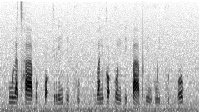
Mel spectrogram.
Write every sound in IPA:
w ɯ˧ a̯ tʰ aː˧ p o˦˥ k̚ f ɔ˨˩ ʔ k r i˦˥ n ʔ i˨˩ t̚ f u˨˩ k̚ | b a˦˥ n k ɔ˦˥ ʔ k o˧ n ʔ i˦˥ t̚ p aː˨˩ pʰ i˨˩ n k w i˨˩ t̚ f ɯ˨˩ k̚ b oː˥˩ p̚

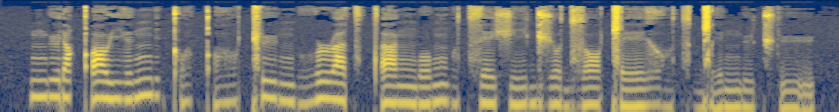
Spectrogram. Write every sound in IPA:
ŋ y ɾ ɪ qʼ o j ɪ ŋ i kʼ ɔ̤ qʼ ɔ̤ ǁ y ŋ o̤ ɹ a t͡s tʼ a ŋ o ŋ ɔ̤ t͡s e ʃ i d͡ʒ o d͡z ɔ ǁ e ɣ ɔ̤ t͡s ɡ͡ǁ e ŋ y t͡ʃʼ y

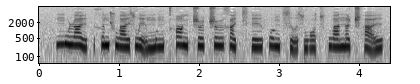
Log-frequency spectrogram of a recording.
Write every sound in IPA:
m u˥˧ ɻ a˥˩ ɪ̯ | x ə˥ n ʂ w a˧˥ ɪ̯ s w ḛ˨˩ ɪ̯ m ʊ˧˥ ŋ kʰ ɑ˥˩ ŋ ʈ͡ʂ ɻ̩˥ ʈ͡ʂ ɻ̩˥ x a˨ ɪ̯ t͡sʰ e˧˥ ɪ̯ f ɤ˥˩ ŋ s ɹ̩˨˩ s w ɔ˧˥ t͡sʰ w a˥ n a˨ ɪ̯ ʈ͡ʂʰ a̰˨˩˦ ɪ̯

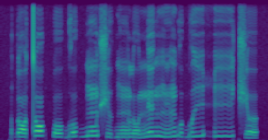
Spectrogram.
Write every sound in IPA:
ɗ ɔ˨ t ɔ˦ k͡p o˨ ɡ o˧ ɡ͡b ũ˦ ʃ ɨ˨ ɡ ũ˨ l o˨ n e˦ ŋ ĩ˨˦ ɡʷ ɨ˨ ɡʷ iː˦ h iː˦ t͡ʃ ə˨

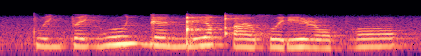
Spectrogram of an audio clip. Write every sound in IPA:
tʷ e ʎ p ɛ ʎ w o ʎ ɡ ɛ ŋ͡ǃ e qʼ e ɐ̯ χʷ e ɾʲ e ɭ ɔ bʱ ɔ

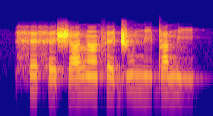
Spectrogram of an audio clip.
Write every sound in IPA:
h ɛ˧ h ɛ˨ ʃ a˨˦ l ã˦ s ɛ˧ d͡ʒ u˦ n i˧ d a˦ n i˧

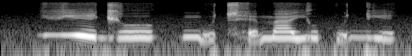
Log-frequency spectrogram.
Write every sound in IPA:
vʲ eː d͡ʒ oː | m ṵ t͡sʰ ɛ̰ m aː j u p ṵ d bʲ eː

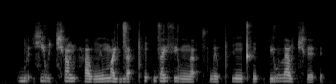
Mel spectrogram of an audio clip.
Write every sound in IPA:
b e˦ ʔ ɕ j u˧ t͡ɕʰ ã˦ m h a˨˩ w n̪ i˦ m a˨˩ j d͡z a˦ ʔ pʰ ĩ˦ k̚ d͡z a˦ j s j u˨˩ n̪ a˨ ʔ t͡sʰ w e˧ pʰ i˧ ŋ t̪ʰ ĩ˨ k̚ s j u˦ l a˥˧ w t͡ɕʰ e˨ ʔ

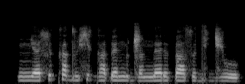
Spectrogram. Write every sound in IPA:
ɲ ɛ ɬ ɨ k a d u ɕ ɛ ɡ a ɗ ɛ n ɨ ɖ͡ʐ a n ɛ ɾ ɨ ɠ a s u dʲ ɨ d͡ʑ u

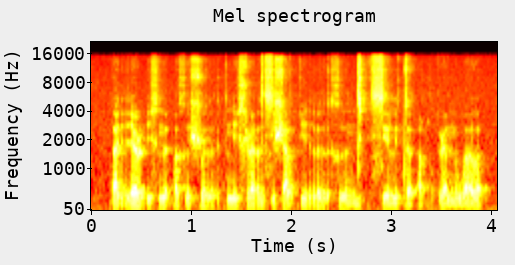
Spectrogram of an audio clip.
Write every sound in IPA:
ɾ a rʲ ɑ ɭ ʔ i x n ə ʔ ʌ x ɯ ʃ ʊ r ɾ ə k n i x ɭ a r sʲ ʊ ʃ a l k i r ʊ r x ɯ n d i k sʲ ʌ lʲ ʊ t ə ʔ ɯ qʷ ə k ɭ ə n ʊ w ʌ l

